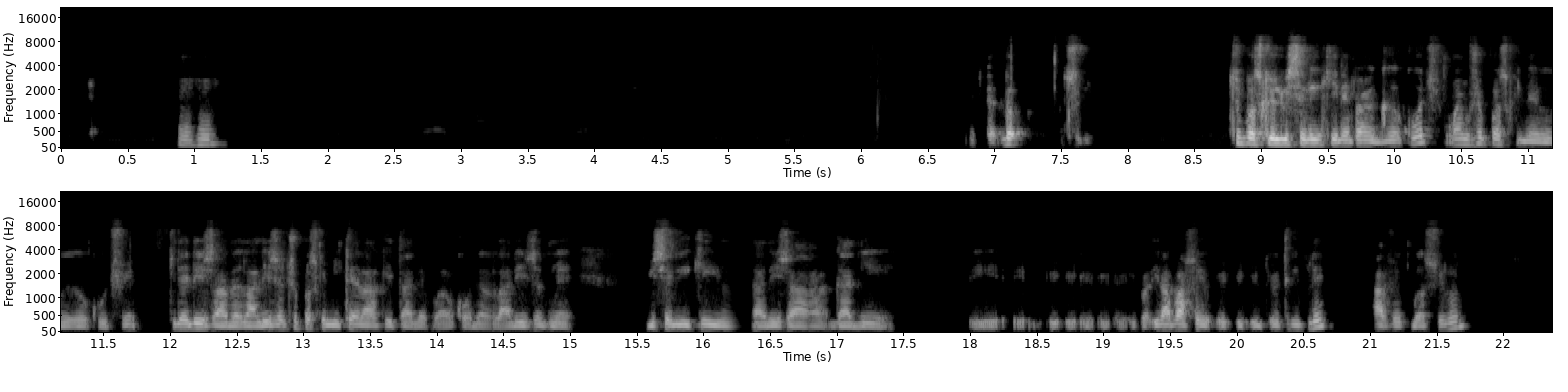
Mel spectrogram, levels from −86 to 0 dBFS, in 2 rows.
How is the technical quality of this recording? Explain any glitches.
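The recording shows no technical glitches, and its signal remains intact and continuous throughout.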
